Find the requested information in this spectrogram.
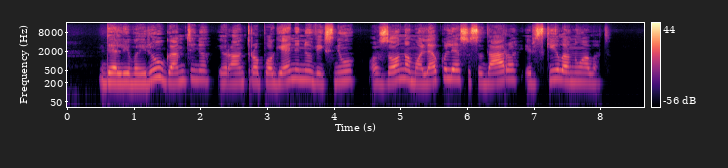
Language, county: Lithuanian, Vilnius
